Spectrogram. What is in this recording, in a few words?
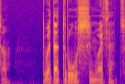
"drws", Welsh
